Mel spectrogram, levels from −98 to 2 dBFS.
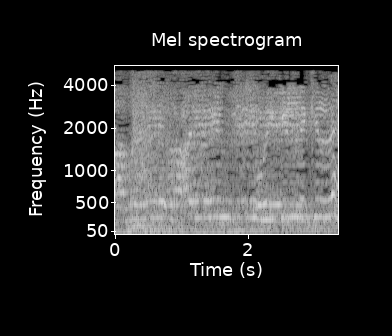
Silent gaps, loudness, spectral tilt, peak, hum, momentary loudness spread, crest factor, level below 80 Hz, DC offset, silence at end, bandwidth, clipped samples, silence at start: none; -18 LUFS; -6.5 dB/octave; -6 dBFS; none; 3 LU; 14 dB; -32 dBFS; under 0.1%; 0 s; 5.2 kHz; under 0.1%; 0 s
